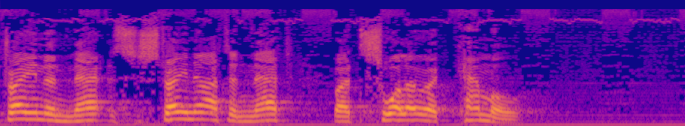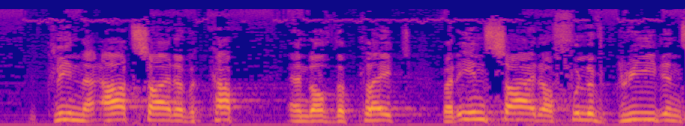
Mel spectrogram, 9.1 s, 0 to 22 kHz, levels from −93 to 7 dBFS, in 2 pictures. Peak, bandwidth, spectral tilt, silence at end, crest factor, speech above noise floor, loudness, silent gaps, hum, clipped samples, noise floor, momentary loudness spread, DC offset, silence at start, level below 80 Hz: -6 dBFS; 16.5 kHz; -4.5 dB/octave; 0 s; 16 dB; 24 dB; -22 LUFS; none; none; under 0.1%; -45 dBFS; 8 LU; under 0.1%; 0 s; -50 dBFS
